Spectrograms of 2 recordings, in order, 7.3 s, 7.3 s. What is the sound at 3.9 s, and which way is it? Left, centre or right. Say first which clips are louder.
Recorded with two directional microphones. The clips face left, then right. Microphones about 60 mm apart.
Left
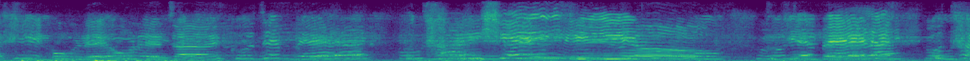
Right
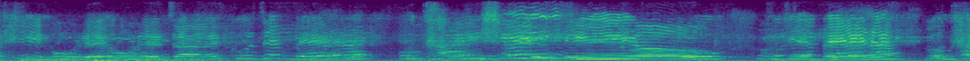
Child singing: right 4 dB; centre.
